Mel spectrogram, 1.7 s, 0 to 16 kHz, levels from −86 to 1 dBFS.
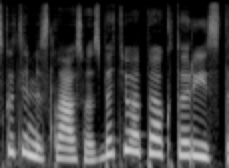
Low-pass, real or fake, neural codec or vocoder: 14.4 kHz; fake; autoencoder, 48 kHz, 128 numbers a frame, DAC-VAE, trained on Japanese speech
